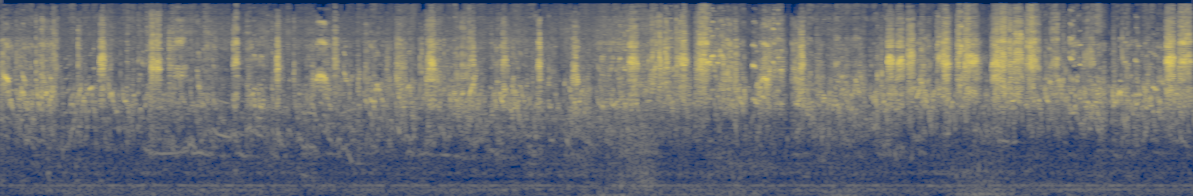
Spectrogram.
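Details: Busy flock of Australian budgerigars producing harsh squawks over continuous high twittering chatter, with a faint steady low hum underneath.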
